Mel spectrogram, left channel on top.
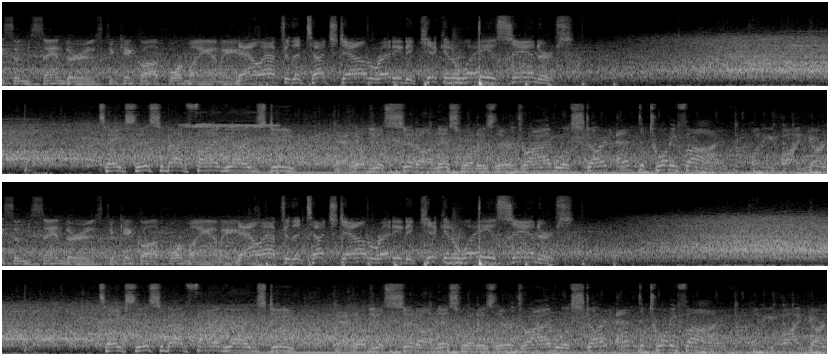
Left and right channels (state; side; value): normal; both; correlation 0.67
